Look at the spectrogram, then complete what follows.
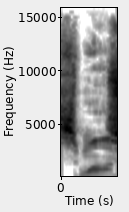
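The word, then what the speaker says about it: Siuan: Just say it's Swan. – Swan, thank you. – Pretend it's a bird. It's a stupid spelling, but yes, that is her name. Is Swan.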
